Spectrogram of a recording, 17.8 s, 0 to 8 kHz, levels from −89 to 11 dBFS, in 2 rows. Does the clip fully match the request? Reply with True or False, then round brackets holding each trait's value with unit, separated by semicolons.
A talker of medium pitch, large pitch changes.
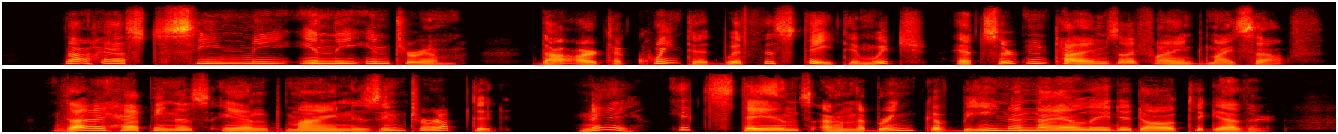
True (175 Hz; 8.5 semitones)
